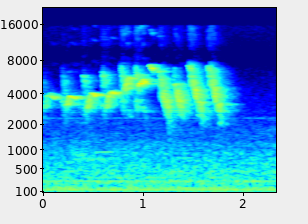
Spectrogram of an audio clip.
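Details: Coleiro opening its song in July 2024: a fast run of high, bright whistled notes, then several sharp downward-sweeping strokes, lasting just over two seconds with little background noise.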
